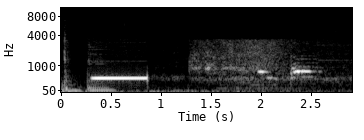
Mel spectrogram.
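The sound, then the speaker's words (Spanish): A phone call connecting: one steady, mid-pitched ringing tone about half a second long, then a switch to thin, hissy telephone-line noise with two brief faint beeps. “Bueno, a ver, ahí ya entró la llamada, no hagan ruido.”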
